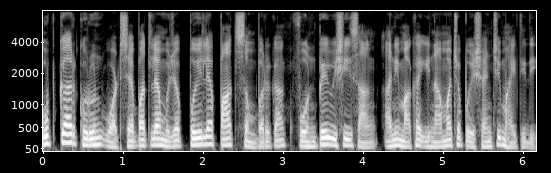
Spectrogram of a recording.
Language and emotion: Goan Konkani, neutral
